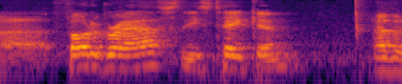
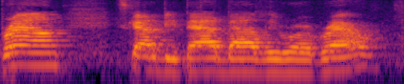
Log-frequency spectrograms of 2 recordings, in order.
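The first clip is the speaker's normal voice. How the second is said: normal talking voice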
